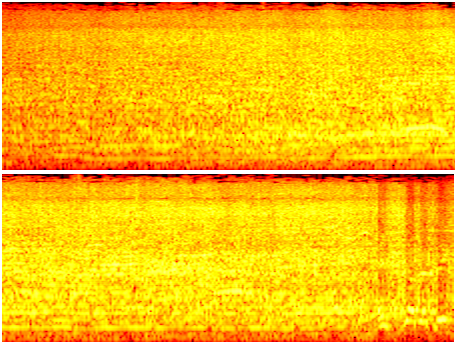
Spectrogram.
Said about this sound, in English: It's got a big block red engine in it.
